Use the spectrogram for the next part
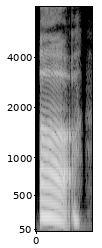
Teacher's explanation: which sounds like Dill as in dill pickles next is uh a short and relaxed sound like the a in sofa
